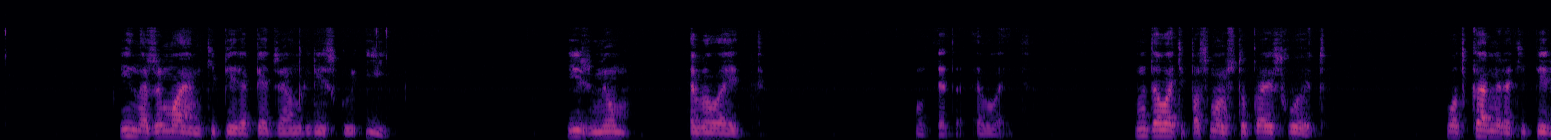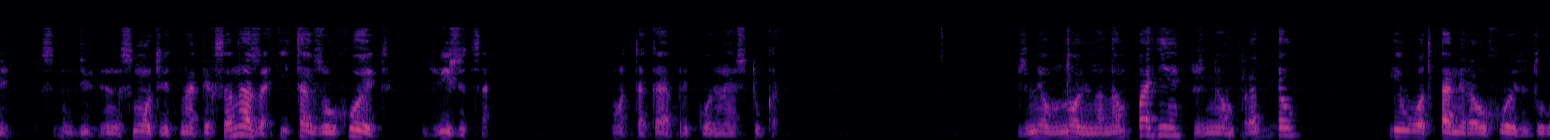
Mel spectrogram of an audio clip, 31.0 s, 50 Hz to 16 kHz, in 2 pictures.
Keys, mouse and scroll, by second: 2.1-3.8 scroll down 1, 3.8 click, 3.8-4.6 scroll down 1, 10.3-10.9 scroll up 1, 11.3 scroll up 1, 11.6-12.2 scroll down 1, 13.2 click, 26.2 KP_0, 27.8 space.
